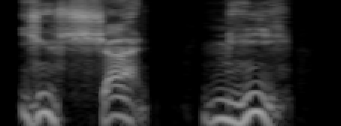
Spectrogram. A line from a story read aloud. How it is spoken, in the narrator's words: Jacob gasps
